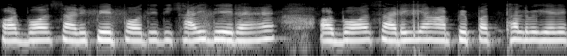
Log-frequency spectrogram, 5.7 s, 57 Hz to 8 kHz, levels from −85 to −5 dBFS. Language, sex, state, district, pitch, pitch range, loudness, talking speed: Hindi, female, Bihar, Samastipur, 230 Hz, 225-240 Hz, -14 LUFS, 170 wpm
